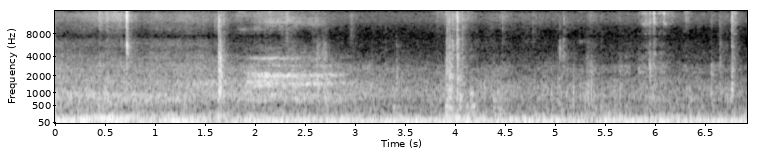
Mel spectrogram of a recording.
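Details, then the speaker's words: John Deere 16 HP mower (140 psi compression) cranking after the carburetor was refitted, air filter off, and spray used. A low starter drone; it won't catch because the fuel bowl is empty. "Obviously, you're going to have to run a little bit of fuel up into that fuel bowl. Give a little bit more spray. Try again."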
